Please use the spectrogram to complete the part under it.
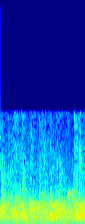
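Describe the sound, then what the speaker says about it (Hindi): A studio audience on a Pakistani current-affairs talk show bursts into applause, a short dense patter of many hands that is steady and fairly loud with no talk over it. "इस पे एक दफा फिर तालियां।"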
